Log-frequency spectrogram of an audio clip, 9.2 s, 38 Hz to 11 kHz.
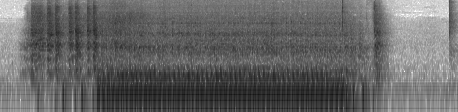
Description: trying to determine if my 2019 RE Himalayan has a bad starter or bad battery, it will start many times back to back but always slow to start.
